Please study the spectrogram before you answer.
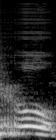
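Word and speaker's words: ρ: Terus kemudian dikuadratkan masing-masing D-nya, baru kemudian bisa dihitung nilai, bukan pi ya, ini rho bacanya ya.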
